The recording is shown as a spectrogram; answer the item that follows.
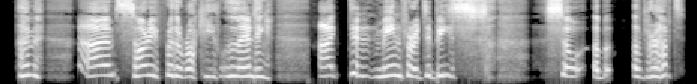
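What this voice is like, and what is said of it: Shaky, stammering voice. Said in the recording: “she stammered in a shaky voice”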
